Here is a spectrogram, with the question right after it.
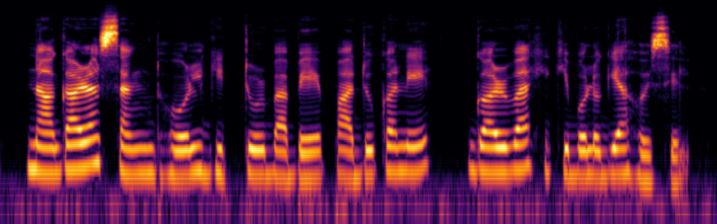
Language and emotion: Assamese, neutral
